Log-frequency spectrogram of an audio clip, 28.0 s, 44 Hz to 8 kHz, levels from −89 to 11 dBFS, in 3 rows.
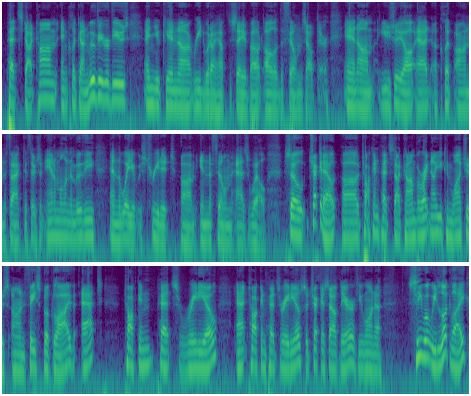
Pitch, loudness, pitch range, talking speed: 115 Hz, -22 LUFS, 105-125 Hz, 195 wpm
